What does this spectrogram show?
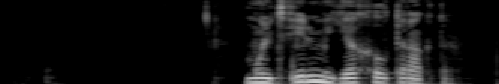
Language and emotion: Russian, neutral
